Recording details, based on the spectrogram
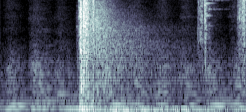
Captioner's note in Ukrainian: постріл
